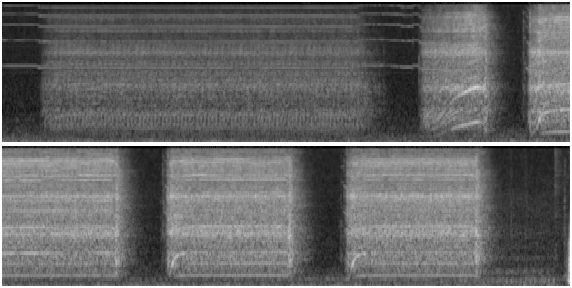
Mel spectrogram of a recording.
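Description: Cordless Buildskill drill/driver spinning up in several separate runs, first a steady hum, then four loud whirring bursts with rising motor pitch and short pauses between them as the rotation direction is switched between clockwise and anticlockwise.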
